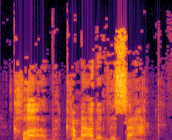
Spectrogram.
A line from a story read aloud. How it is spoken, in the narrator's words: he cried out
